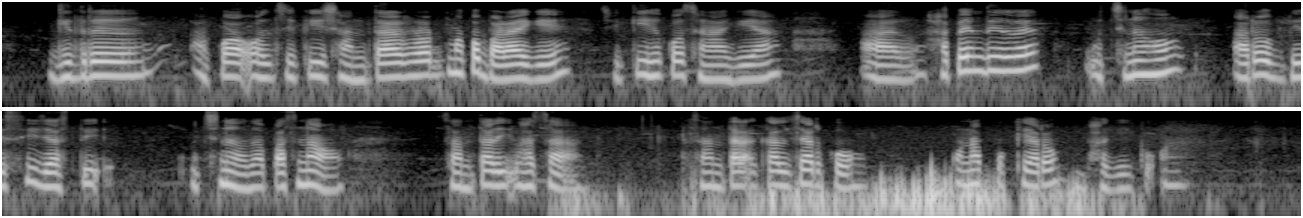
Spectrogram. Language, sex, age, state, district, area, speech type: Santali, female, 30-45, West Bengal, Jhargram, rural, spontaneous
